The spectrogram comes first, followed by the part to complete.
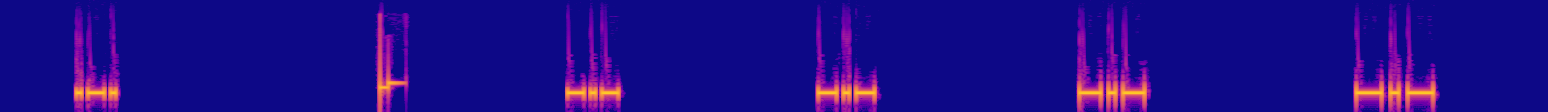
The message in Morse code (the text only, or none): R KKKK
